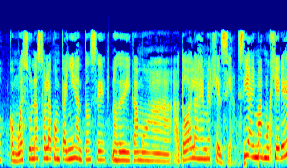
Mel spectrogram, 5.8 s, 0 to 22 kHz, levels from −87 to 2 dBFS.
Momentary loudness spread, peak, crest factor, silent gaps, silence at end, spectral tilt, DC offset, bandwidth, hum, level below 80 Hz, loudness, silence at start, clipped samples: 6 LU; 0 dBFS; 12 dB; none; 0 s; -3.5 dB/octave; under 0.1%; 11 kHz; none; -56 dBFS; -13 LUFS; 0 s; under 0.1%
